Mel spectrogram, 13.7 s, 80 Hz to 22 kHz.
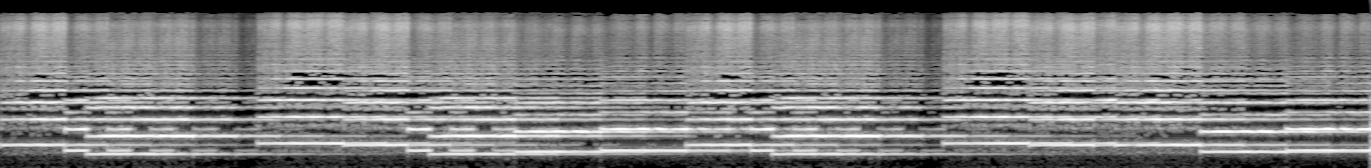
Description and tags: dark drill flute melody 140bpm
Uk drill loop ,140bpm
Nothing really...still tryna find it
Ukdrill, dark, drill, flute, orchestral, windimstrment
